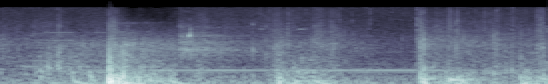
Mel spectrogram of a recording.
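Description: A heavy thud about half a second in, then lighter thuds of feet landing and running on padded gym mats and floor, as a dash vault over a crash mat is done.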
